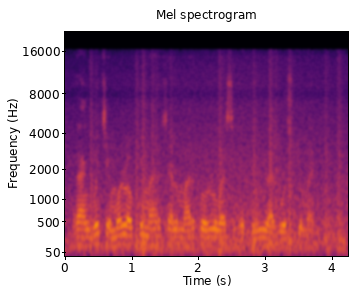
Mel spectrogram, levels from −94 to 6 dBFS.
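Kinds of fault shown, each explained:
No technical faults detected.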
